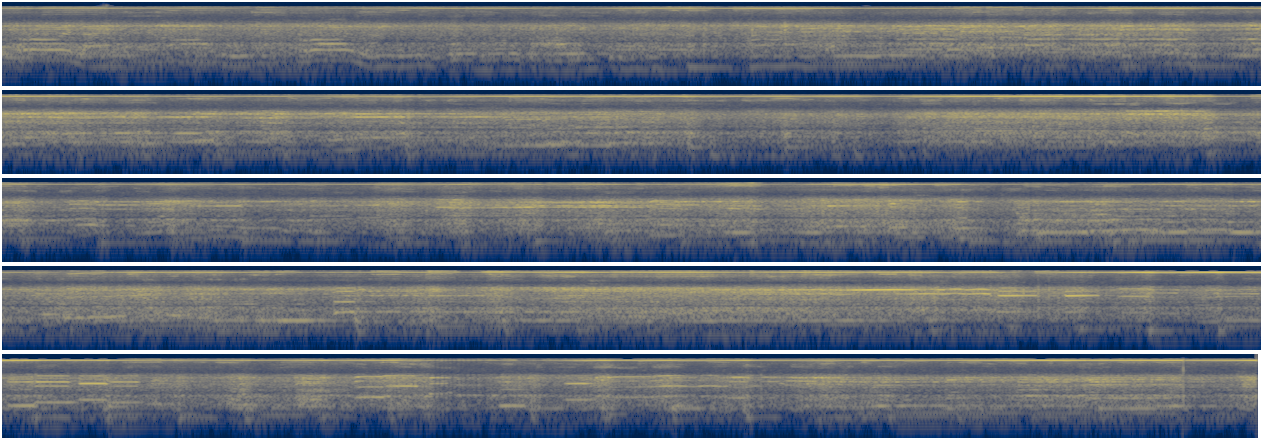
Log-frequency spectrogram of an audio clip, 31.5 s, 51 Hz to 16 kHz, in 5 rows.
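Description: A song with singing and guitar playing through a Panasonic radio's loudspeaker, received as a shortwave AM broadcast on 6070 kHz. The sound is narrow, with no highs above the voice and guitar.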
